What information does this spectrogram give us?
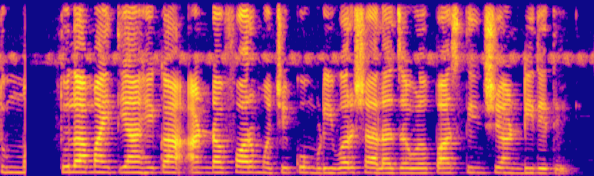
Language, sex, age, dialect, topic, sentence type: Marathi, female, 25-30, Northern Konkan, agriculture, statement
